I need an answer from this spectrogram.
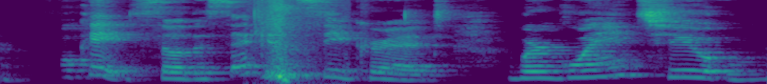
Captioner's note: air whooshing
